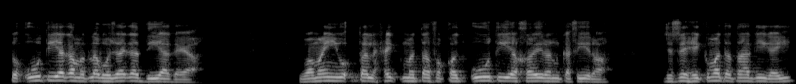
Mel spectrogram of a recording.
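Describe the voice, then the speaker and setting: A man teaching Quranic Arabic as a class lesson, reciting verses slowly and then explaining them word by word. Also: a little high. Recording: dull lo-fi recording.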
